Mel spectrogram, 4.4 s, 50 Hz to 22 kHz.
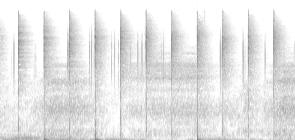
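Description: A desktop chrome steel Newton's cradle with five solid chrome balls on a metal frame is set swinging with long nails, and the balls click against each other. A steady series of sharp, bright metallic clicks repeats roughly every 0.4 seconds, each dying away almost at once, with faint softer ticks between the main strikes.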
